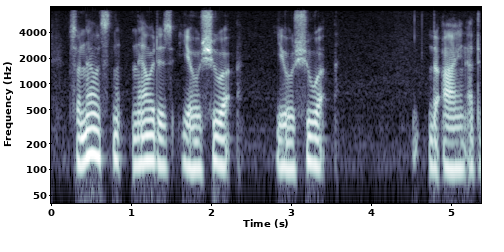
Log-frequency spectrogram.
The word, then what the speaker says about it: Yehoshua: but as we learned, this is a stolen patach, meaning the vowel sound is before the consonant. So now it is Yehoshua, Yehoshua, the ayin at the very end, but everybody pronounces it just Yehoshua, Yehoshua.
